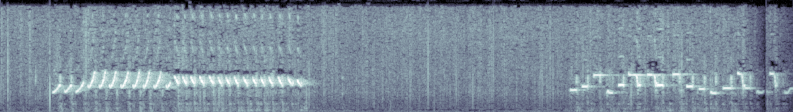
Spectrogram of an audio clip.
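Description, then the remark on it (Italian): A chirping radio jingle: a rapid, high-pitched electronic trill runs for a few seconds, then after a brief lull a warbling series of bright chirps follows. There is no talking. “E come jingle avevano un cinguettio.”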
